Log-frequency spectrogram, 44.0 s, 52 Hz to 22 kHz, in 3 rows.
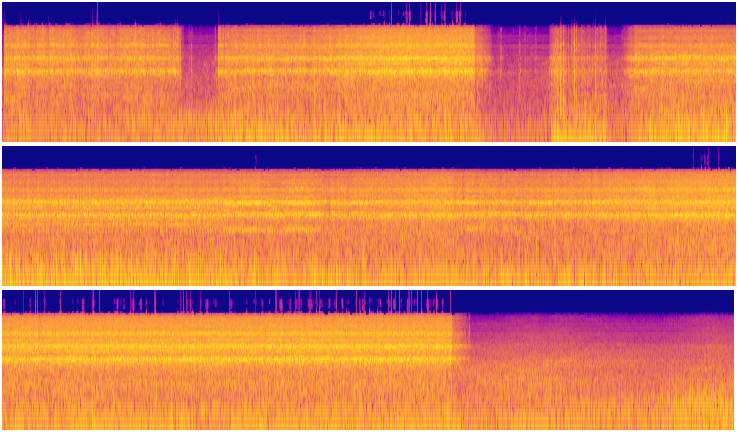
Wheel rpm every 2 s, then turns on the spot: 20, 20, 90, 160, 130, 20, 80, 160, 160, 160, 160, 160, 160, 160, 160, 160, 160, 160, 160, 70, 0, 0.
0-4 10-12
